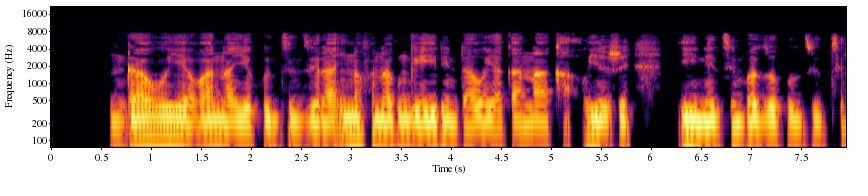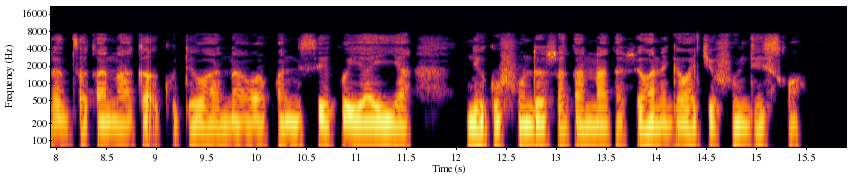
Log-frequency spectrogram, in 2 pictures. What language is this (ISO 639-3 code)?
ndc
